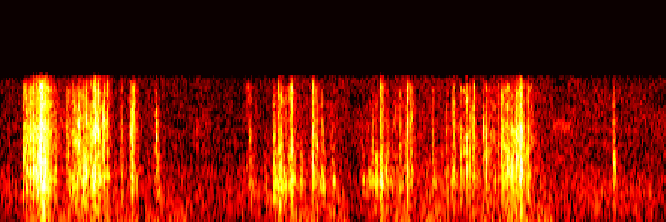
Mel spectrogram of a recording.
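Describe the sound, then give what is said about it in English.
A person falling over with a crash, then a run of clattering knocks and thuds over several seconds, moderately loud, fading to a final light bump. No one speaks. “Next thing I hear is crashing.”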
